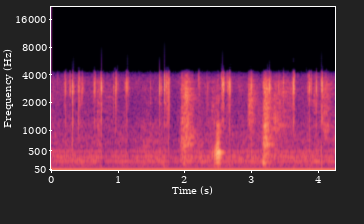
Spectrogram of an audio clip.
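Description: Metal lock pick clicking and scraping against the pin tumblers inside a Master Lock 101 interchangeable-core padlock while it is being picked: many small, irregular clicks.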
